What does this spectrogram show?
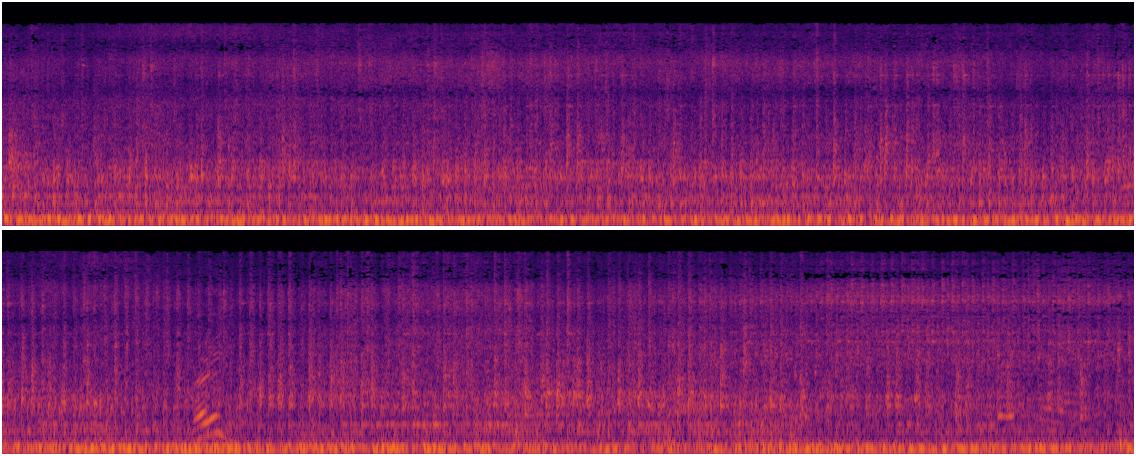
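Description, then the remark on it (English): A big train engine idles with a steady, deep rumble and constant mechanical chugging throughout, while a voice briefly speaks over the drone. “That's the big train.”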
